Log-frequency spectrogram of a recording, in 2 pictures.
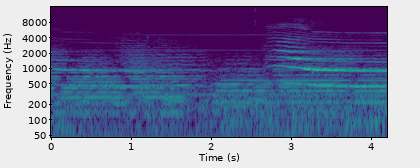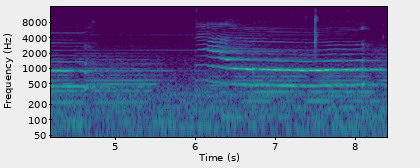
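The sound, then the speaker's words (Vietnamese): A cat meows plaintively outside on a balcony: two long, drawn-out cries, each opening with a high tonal sweep and then holding steady, over a continuous background tone. “Tiếng con mèo vẫn kêu lên, nghe đến não ruột, ở bên ngoài kia.”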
